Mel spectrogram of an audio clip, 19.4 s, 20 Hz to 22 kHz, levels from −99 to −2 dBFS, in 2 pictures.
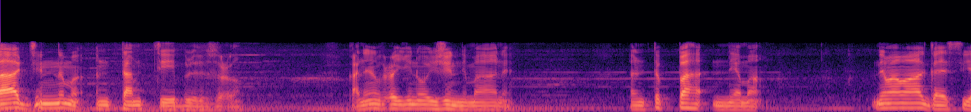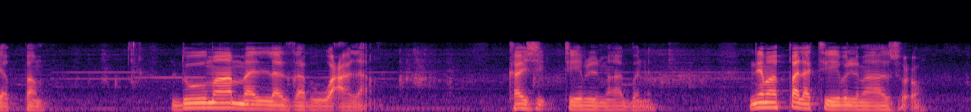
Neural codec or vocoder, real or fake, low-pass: none; real; 5.4 kHz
